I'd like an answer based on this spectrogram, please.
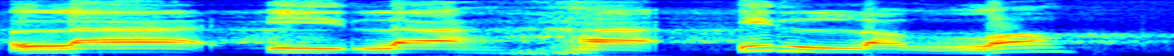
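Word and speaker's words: لا إله إلا الله: kembali lagi sesungguhnya Ketika seseorang membaca Lailahaillallah wamaddaha kemudian memanjangkannya lailaha illallah Pak bareng-bareng Lailahaillallah nah seperti itu bacanya Ya kata nabi siapa orang yang membaca Lailahaillallah wamaddaha kemudian memanjangkan bacaannya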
